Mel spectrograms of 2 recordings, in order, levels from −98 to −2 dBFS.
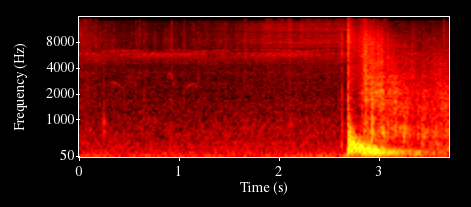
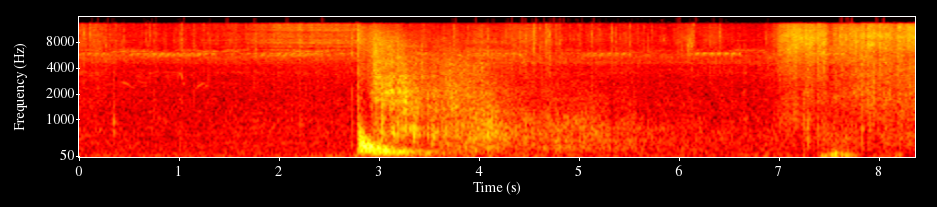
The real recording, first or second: second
